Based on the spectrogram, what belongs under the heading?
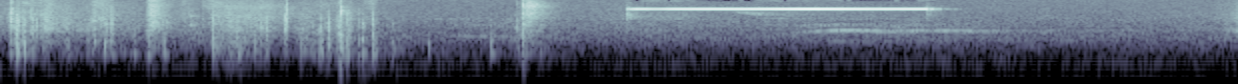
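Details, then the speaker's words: Washing machine repeatedly beeping since morning, showing a check water error although the tank is full: after some handling clatter, one long high-pitched beep of about a second and a half; cause unknown. "ऐसी beep beep की आवाज आ रही है सुबह से।"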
